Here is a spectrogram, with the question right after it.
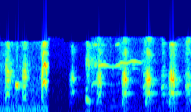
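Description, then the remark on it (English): A Norristown chicken clucks in a quick run of short, agitated calls while trying to peck a person's eyes, pauses briefly, then resumes with a steady series of clucks, fairly loud with no one talking. “sicked her fucking Norristown chicken on me.”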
